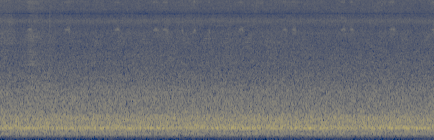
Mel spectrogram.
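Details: Honey bee workers tending their queen: a dense, steady hive hum with a low droning pitch that holds unbroken for the whole stretch, with no other clear sounds.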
